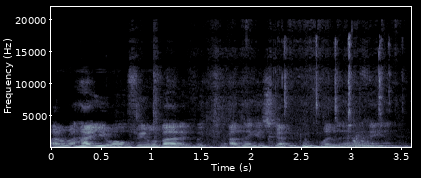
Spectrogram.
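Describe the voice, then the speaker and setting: Audible room echo surrounds the speaker. He is a man with a Memphis accent. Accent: Southern US (Memphis). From US South, Memphis, Tennessee. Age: 70s. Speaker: former bodyguard, guest speaker. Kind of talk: onstage interview before audience. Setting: stage with audience.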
